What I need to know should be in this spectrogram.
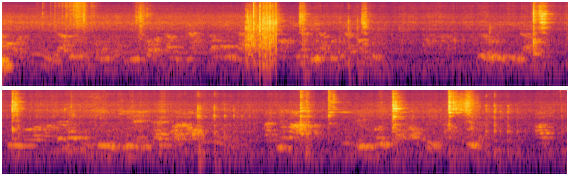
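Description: Metal tongs clink and scrape against a wok.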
